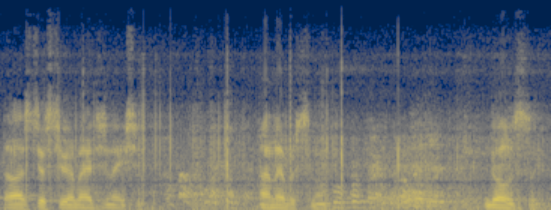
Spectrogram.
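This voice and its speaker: An actor playing a grumpy, sleepy, contrary husband in a 1940s radio comedy, with dry, irritable grumbling. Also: male voice, deep voice, fairly even intonation, measured pace. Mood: drowsy grumbling. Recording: very noisy, muffled vintage radio broadcast.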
